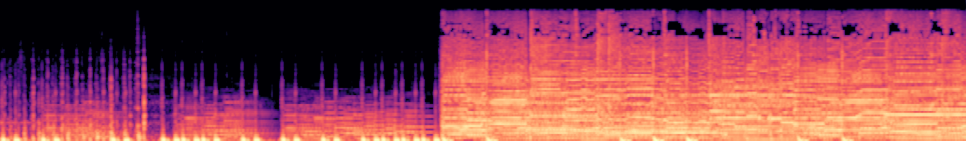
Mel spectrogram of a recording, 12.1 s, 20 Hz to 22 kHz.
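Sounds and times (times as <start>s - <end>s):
low electronic pulse: 0.0s - 9.1s
sparse piano figures: 2.3s - 12.0s.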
